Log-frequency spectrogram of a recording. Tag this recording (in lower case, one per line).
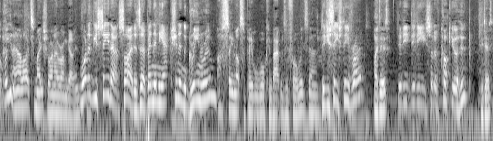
music
speech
